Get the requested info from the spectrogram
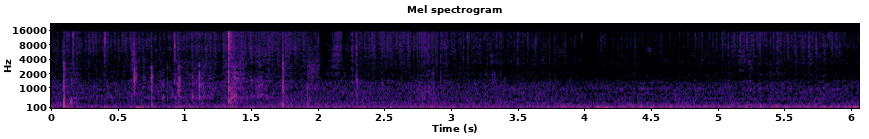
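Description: Light crackling and rustling of dry leaves and stems: a string of short sharp crackles in the first two seconds, the loudest a little over a second in, then only faint rustle.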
